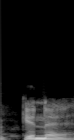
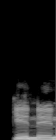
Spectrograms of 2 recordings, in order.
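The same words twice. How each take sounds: First: ਕਿਨੈ ending in open 'ai'; correct reading. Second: ਕਿਨੇ ending in closed 'ay'; wrong reading. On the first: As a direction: say ਕਿਨੈ as ki-nai, open vowel. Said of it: "ਕਿਨੈ ਦਲਾਵਾਂ ਦੇ ਨਾਲ". (ਕਿਨੈ, ਦਲਾਵਾਂ ਨਾਲ ਉਚਾਰਨ) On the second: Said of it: "ਕਿਨੇ ਨਹੀਂ ਪੜ੍ਹਨਾ". (ਕਿਨੇ, ਲਾਂ ਵਾਲਾ ਉਚਾਰਨ) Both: Shown as a demonstration.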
